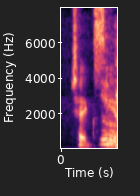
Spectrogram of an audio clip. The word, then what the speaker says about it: Czechia: I can't even pronounce that. Czech Republic? No. Czechoslovakia? It just says CZECHIA. Czechia.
